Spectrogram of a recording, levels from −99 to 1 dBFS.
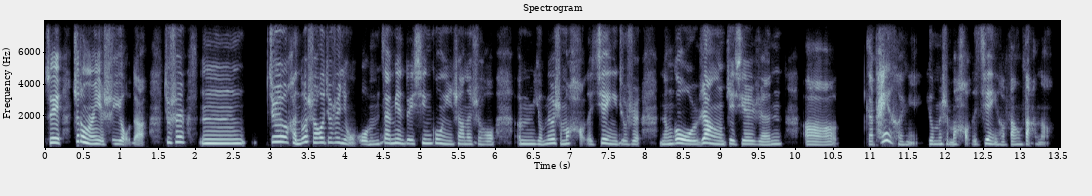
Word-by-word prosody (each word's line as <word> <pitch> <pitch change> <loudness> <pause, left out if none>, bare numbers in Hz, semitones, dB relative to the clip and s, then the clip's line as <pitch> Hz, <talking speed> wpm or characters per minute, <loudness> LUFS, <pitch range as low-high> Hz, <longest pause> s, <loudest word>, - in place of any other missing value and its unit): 所 295 - +6
以 285 - +8 0.2
这 375 - +2
种 320 -8 +7
人 235 - +4
也 210 - +2
是 230 - -3
有 215 - -1
的。 - - -2 0.2
就 310 - -3
是 335 0 +1 0.2
嗯， 255 +1 +4 0.3
就 345 +1 +3
是 340 -2 +5
很 250 -7 +1
多 335 +4 +3
时 345 - -1
候 305 +1 +4
就 305 - -4
是 305 -1 -2
有 250 -3 -2
我 215 -1 -1
们 205 +3 -6
在 275 -1 +1
面 265 -1 +1
对 235 -1 -2
新 255 +1 -1
供 255 -3 -1
应 210 - -5
商 220 +1 -3
的 210 - -4
时 205 - -8
候， 190 0 -6 0.3
嗯， 220 0 -2
有 205 -2 -5
没 235 +5 -3
有 265 - +4
什 225 -4 -3
么 235 - +1
好 - - -7
的 - - -8
建 240 +4 +2
议 205 - -4
就 210 - -6
是 205 -1 -5 0.2
能 210 +2 -3
够 235 -5 +6
让 235 -6 +4
这 225 -1 -1
些 215 +1 0
人， 195 +3 -5 0.3
呃， 180 -1 -1 0.4
来 195 - -2
配 410 - +5
合 225 - -7
你？ 260 +9 -12
有 210 - -4
没 205 - -5
有 - - -3
什 220 - -6
么 - - -3
好 - - -4
的 - - -12
建 245 -4 +1
议 - - -7
和 175 - -9
方 190 +2 -5
法 - - 0
呢？ - - -11
230 Hz, 305 characters per minute, -23 LUFS, 205-270 Hz, 0.4 s, 以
